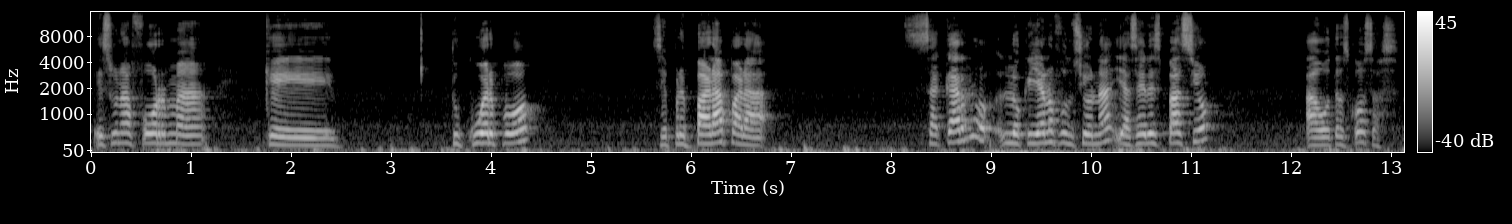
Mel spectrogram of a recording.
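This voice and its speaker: A Mexican woman hosting a podcast, telling a personal story in an animated, casual way with many fillers. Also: fairly high pitch, slow pace, pauses often. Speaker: podcast host. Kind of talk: casual chat.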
